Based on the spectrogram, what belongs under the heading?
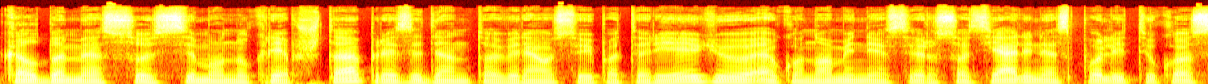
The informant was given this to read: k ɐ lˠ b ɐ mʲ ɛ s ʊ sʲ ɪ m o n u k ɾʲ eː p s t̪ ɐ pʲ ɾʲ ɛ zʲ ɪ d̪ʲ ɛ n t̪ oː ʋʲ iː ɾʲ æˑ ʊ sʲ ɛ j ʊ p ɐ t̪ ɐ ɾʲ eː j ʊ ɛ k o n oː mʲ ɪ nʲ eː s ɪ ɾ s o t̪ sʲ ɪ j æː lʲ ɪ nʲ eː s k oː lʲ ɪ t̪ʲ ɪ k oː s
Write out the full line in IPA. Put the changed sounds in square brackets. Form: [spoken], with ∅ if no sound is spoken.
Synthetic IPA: k ɐ lˠ b ɐ mʲ ɛ s ʊ sʲ ɪ m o n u k ɾʲ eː p [ʃ] t̪ ɐ pʲ ɾʲ ɛ zʲ ɪ d̪ʲ ɛ n t̪ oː ʋʲ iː ɾʲ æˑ ʊ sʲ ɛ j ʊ p ɐ t̪ ɐ ɾʲ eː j ʊ ɛ k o n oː mʲ ɪ nʲ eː s ɪ ɾ s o t̪ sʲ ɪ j æː lʲ ɪ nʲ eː s [p] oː lʲ ɪ t̪ʲ ɪ k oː s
